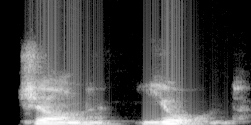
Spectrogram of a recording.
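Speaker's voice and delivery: usual speaking voice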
